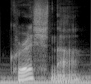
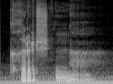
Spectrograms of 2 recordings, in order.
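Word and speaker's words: कृष्ण: The SH is an approximate for the retroflex sh, which sounds very similar to the English sh, but it's pronounced very differently physically.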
